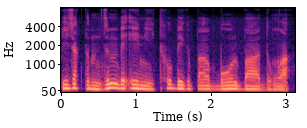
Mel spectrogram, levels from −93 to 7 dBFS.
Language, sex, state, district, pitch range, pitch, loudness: Garo, male, Meghalaya, West Garo Hills, 110-135 Hz, 120 Hz, -15 LUFS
